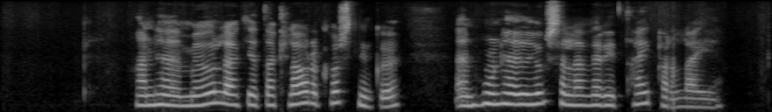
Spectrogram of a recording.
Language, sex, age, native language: Icelandic, female, 50-59, Icelandic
